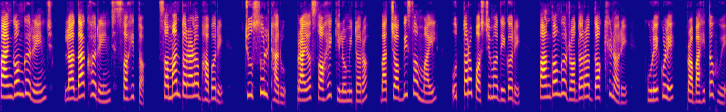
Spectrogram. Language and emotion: Odia, neutral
